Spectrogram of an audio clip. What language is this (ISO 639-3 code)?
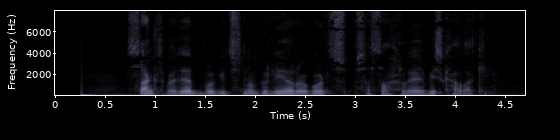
kat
